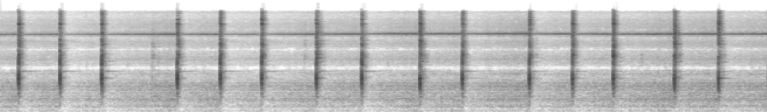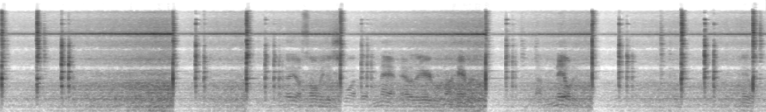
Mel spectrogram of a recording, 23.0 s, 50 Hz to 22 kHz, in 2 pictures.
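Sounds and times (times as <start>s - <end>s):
hammer striking steel on anvil: 0.2s - 1.8s, 2.6s - 5.6s, 6.3s - 7.2s, 7.9s - 9.4s, 10.1s - 12.6s, 14.1s - 15.8s, 16.6s - 17.2s, 18.8s - 19.4s, 20.4s - 23.0s.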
